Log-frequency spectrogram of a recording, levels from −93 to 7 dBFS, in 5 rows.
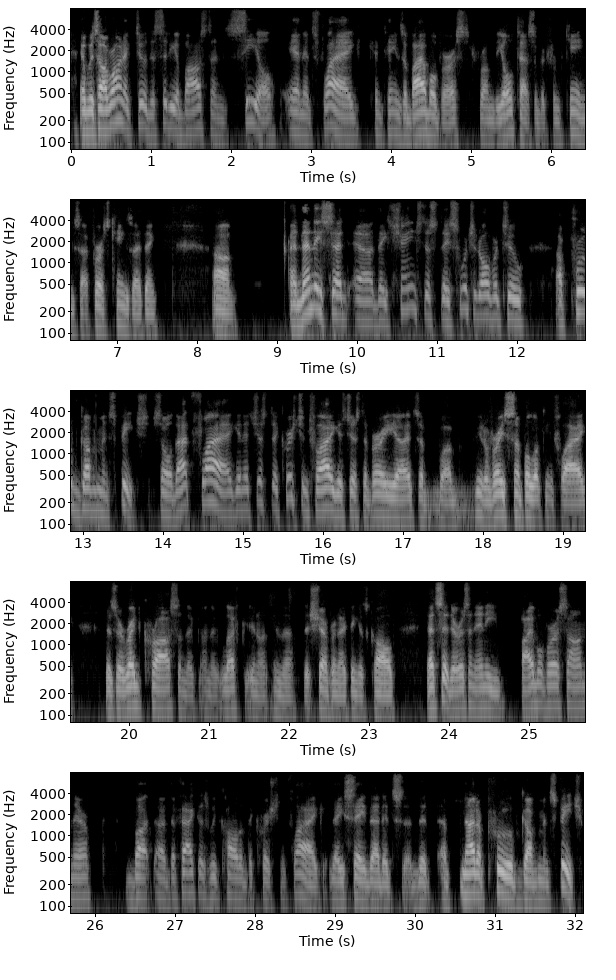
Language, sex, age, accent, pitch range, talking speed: English, male, 50-69, American, 110-150 Hz, 215 wpm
